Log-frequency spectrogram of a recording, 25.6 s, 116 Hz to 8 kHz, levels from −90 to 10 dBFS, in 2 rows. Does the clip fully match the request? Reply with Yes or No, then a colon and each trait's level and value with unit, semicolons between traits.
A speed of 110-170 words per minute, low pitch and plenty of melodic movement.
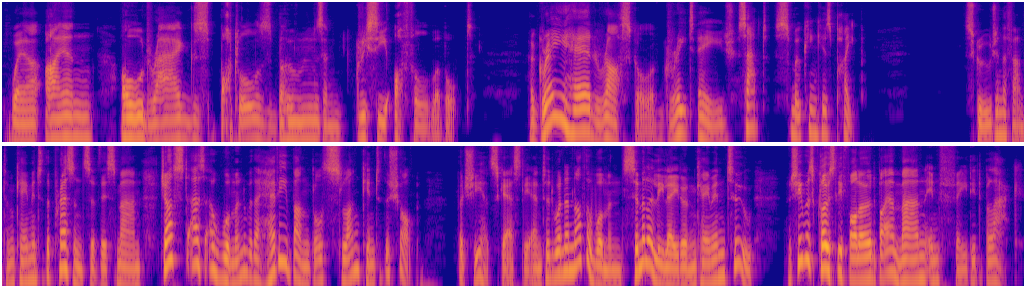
Yes: average, 160 wpm; low, 125 Hz; wide, 6.7 semitones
